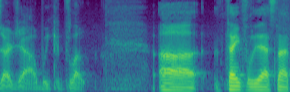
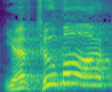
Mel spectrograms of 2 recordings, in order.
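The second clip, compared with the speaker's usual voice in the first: high, loud genie voice; 12 semitones higher, 5 dB louder than usual. Pretend. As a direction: announce it like a sly genie. Genie scene continues.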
